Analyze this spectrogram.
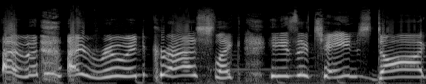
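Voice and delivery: high, slow, wailing sob-talk through laughter; retold sobbing. Owner reenacting her sobbing breakdown over her dog, high tearful wail. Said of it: "start sobbing".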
